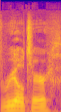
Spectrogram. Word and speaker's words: realtor: how to do that pronounced realtor uh they put an extra syllable in there right you don't call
